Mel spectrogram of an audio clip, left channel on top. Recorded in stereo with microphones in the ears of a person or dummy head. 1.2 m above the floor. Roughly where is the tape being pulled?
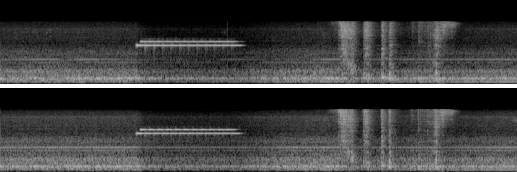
Right.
